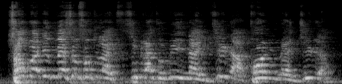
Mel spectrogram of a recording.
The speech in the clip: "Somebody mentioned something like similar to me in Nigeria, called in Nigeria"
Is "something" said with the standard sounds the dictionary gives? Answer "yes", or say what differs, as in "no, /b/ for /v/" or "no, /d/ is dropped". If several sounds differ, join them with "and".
no, /t/ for /θ/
